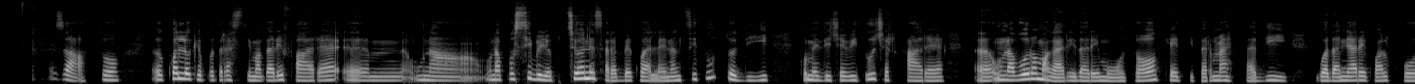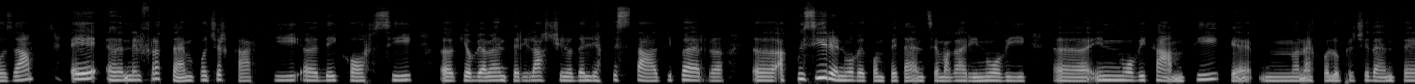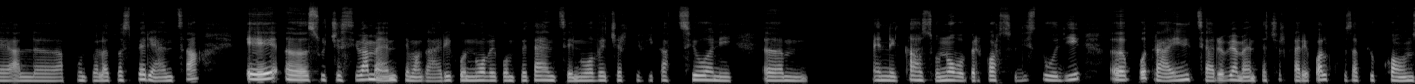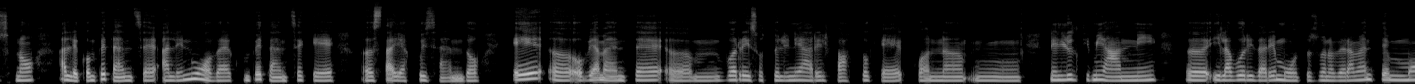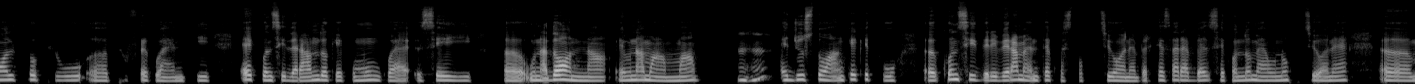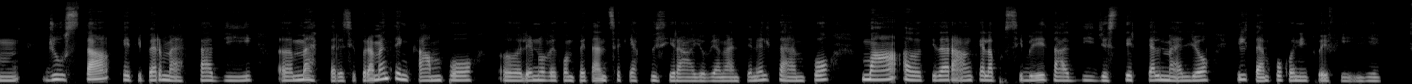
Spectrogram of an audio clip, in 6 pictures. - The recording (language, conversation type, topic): Italian, advice, Dovrei tornare a studiare o specializzarmi dopo anni di lavoro?
- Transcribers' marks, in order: none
